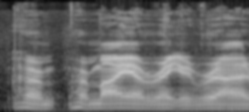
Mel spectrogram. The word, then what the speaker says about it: Hermione: It's a bit like Siobhan, It's like one of those names that it is not spelt the way that it's pronounced at all.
